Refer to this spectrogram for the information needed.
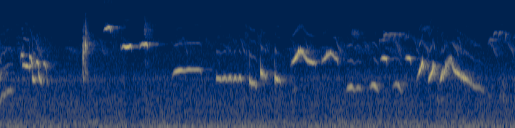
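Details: White-rumped shama in lively 'gacor' song, used to coax other birds into singing: separate clear whistles, level and upslurred, then a quicker burst of rising and falling whistled phrases near the end, with faint low hum behind.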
